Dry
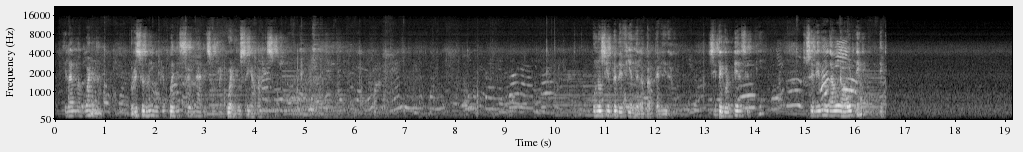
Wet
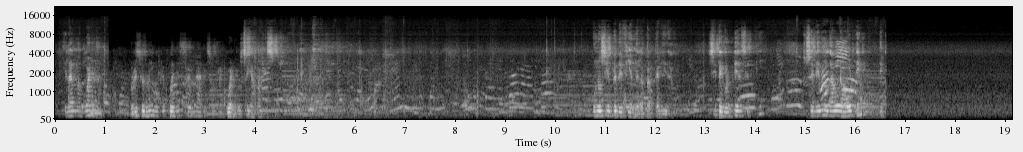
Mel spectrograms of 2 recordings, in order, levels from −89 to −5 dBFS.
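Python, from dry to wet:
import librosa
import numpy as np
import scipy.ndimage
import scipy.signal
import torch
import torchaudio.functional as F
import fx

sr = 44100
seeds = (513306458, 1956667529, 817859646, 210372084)

y = fx.lowpass(x, sr, hz=1600.0, slope=12, at=(1.07, 3.78))
y = y * librosa.db_to_amplitude(-3.0)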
